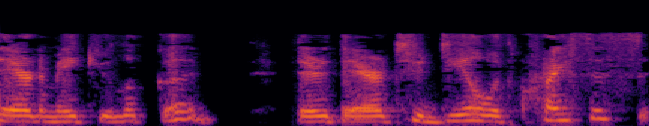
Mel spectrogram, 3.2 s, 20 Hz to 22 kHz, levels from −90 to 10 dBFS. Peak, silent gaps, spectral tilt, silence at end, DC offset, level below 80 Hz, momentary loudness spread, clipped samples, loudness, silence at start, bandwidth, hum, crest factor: -8 dBFS; none; -5 dB/octave; 0 s; under 0.1%; -62 dBFS; 9 LU; under 0.1%; -25 LUFS; 0 s; 8 kHz; none; 18 dB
